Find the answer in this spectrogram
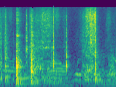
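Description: Plastic stroller snack tray being handled and swivelled on its clamp: several sharp plastic clicks and rubbing, with a longer scraping rub near the end.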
